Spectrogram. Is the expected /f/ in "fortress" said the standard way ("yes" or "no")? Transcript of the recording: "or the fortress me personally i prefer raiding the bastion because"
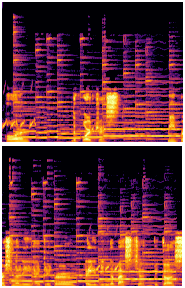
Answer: yes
